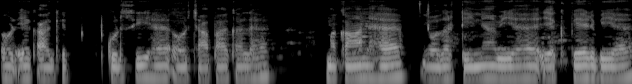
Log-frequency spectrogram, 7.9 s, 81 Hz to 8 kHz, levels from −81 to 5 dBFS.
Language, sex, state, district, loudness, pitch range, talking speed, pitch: Hindi, male, Bihar, Purnia, -35 LUFS, 105-110 Hz, 150 wpm, 110 Hz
